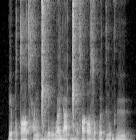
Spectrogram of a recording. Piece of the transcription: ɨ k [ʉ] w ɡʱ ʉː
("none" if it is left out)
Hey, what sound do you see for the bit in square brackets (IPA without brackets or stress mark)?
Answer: ɨ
